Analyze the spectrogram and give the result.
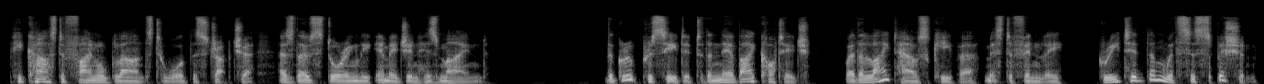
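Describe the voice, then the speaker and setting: A man narrating a detective story in a measured, dramatic audiobook style. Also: deep voice, sing-song, a bit bright, husky, dry recording, clean studio sound.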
